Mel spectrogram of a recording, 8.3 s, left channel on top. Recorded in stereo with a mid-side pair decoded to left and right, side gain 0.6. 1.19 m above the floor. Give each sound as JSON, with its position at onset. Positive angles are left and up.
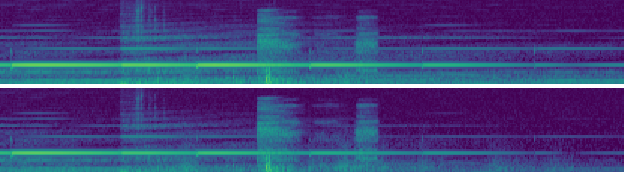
{"t": 0.0, "sound": "a vehicle", "azimuth_deg": 10}
{"t": 3.4, "sound": "breathing", "azimuth_deg": 0}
